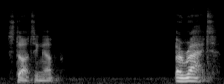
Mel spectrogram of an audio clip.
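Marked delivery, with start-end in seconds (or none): 1.7-2.2 high, loud, voice trembling with fear; shaking tones. A narrator's reading. Old man lying to his wife about the knock, shaking. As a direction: cover the terror with a shaky lie. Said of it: "in shaking tones".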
